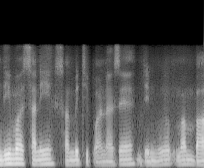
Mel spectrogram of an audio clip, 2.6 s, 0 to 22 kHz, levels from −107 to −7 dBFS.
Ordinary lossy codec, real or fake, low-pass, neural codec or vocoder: none; fake; 7.2 kHz; codec, 24 kHz, 0.9 kbps, WavTokenizer, large speech release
